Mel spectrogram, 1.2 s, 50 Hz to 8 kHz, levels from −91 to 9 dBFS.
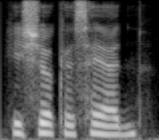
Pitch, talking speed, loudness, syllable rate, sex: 190 Hz, 200 wpm, -14 LUFS, 4.0 syllables/s, female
